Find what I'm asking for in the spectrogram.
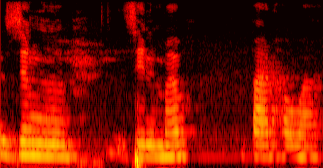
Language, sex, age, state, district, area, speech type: Bodo, female, 45-60, Assam, Chirang, rural, spontaneous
